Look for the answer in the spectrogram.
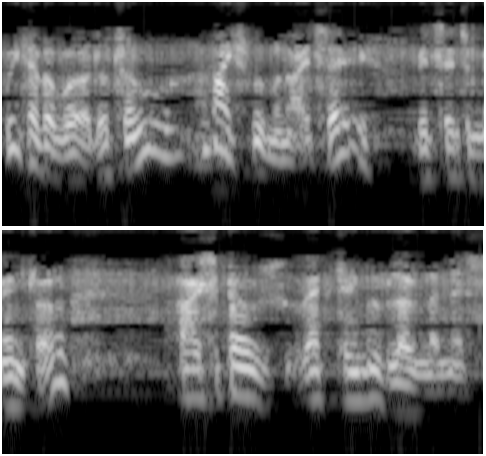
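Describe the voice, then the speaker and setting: A man's voice: lowish voice, very animated, normal speed. An actor playing a reserved, plain-spoken middle-aged male neighbour in a vintage radio drama, cautious and clipped in his answers. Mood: cautious recollection. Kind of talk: 1940s-1950s radio drama acting. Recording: tinny, hissy vintage radio recording.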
